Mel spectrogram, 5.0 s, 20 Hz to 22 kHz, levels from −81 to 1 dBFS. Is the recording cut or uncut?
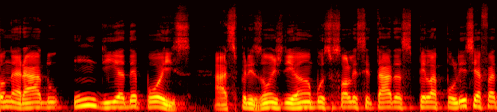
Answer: cut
